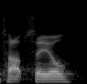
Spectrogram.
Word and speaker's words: Topsail: I am one of the pastors down at Pillar Church of Topsail, spelled topsail, but pronounced topsail.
